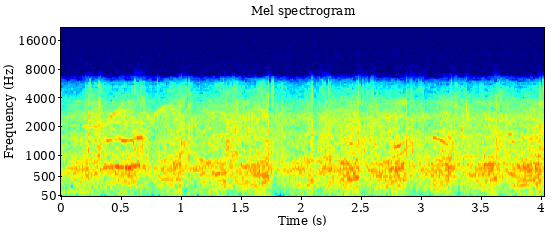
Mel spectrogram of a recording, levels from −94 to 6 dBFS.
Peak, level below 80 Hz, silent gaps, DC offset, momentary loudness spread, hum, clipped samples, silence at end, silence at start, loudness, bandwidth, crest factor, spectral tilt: -4 dBFS; -46 dBFS; none; under 0.1%; 4 LU; none; under 0.1%; 0 s; 0 s; -17 LUFS; 6.8 kHz; 14 dB; -5 dB/octave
